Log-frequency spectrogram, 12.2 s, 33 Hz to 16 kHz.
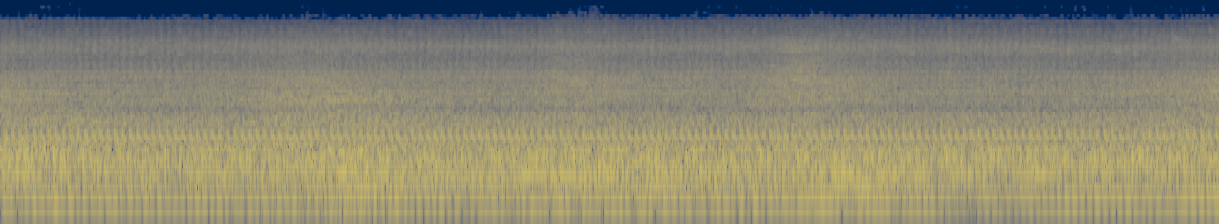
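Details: Yamaha Mio M3 scooter idling with a loose, uneven "klotok-klotok" clatter of roughly two or three knocks a second over the engine; abnormal engine knock at idle, cause not yet analysed.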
